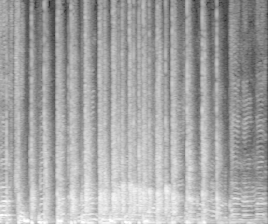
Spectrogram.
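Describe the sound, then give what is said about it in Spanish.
An audience breaks into loud, steady applause to welcome a speaker who is about to talk about karate, many hands clapping in a dense, rapid patter that carries on for several seconds with a few voices mixed in. “Un fuerte aplauso.”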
